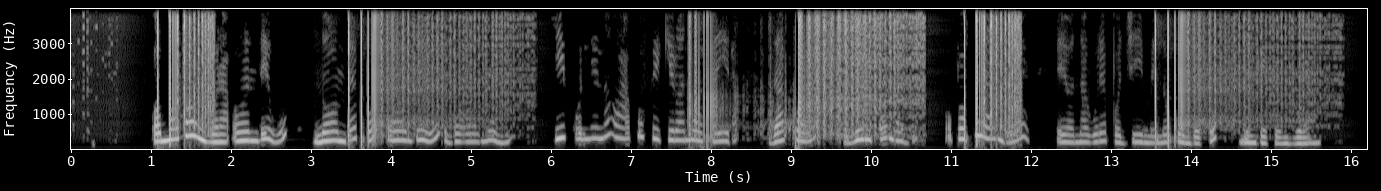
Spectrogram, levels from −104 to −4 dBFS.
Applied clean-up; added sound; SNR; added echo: classical method spectral subtraction.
